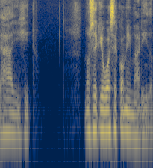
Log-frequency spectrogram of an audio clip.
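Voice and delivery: low, subdued retold sorrow; retold tearful lament. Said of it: "Y llorando me dice".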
